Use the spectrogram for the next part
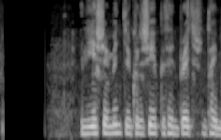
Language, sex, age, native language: Icelandic, male, 18-19, Icelandic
